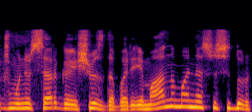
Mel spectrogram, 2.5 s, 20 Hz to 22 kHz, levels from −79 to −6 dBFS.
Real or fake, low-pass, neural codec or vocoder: real; 7.2 kHz; none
